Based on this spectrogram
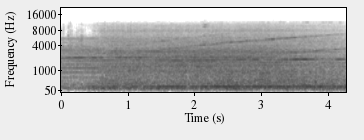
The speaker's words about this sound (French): Ah, ça y est, on décolle. On est dans une sorte de base de lancement et c'est notre jetpack qui nous emmène juste au-dessus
